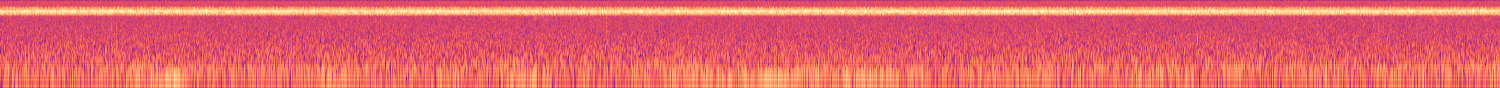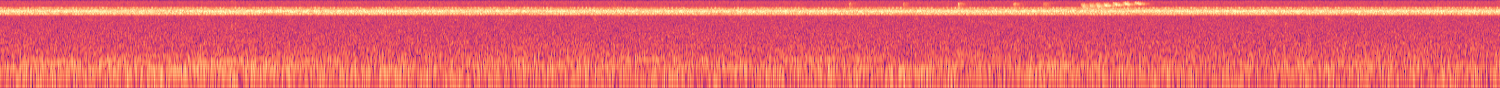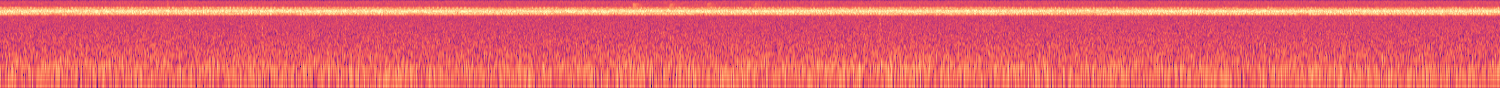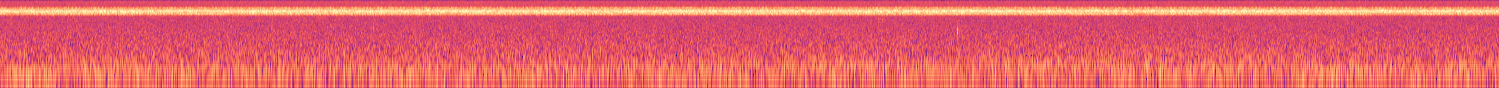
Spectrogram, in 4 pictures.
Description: Chalcophaps indica
Pycnonotus goiavier
Halcyon smyrnensis
Pycnonotus aurigaster
Orthotomus ruficeps
Dicaeum trigonostigma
